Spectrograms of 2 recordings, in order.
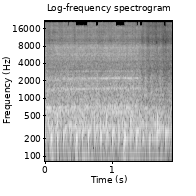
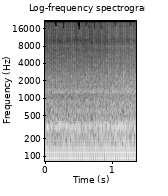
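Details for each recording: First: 1948 Ford 8N tractor engine, cranked with the head on while stuck intake valves are freed with spray: a fast mechanical clatter at about 3.5 beats a second that winds down; cylinders 1 and 2 are freed, 3 is starting to return, and 4 is still stuck. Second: 1948 Ford 8N tractor pulling uphill in third gear, below full speed, oil pressure reasonable: a steady, even low thrum under load with no knocks or misses; the engine runs healthy with lots of power.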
